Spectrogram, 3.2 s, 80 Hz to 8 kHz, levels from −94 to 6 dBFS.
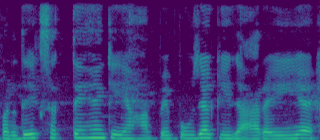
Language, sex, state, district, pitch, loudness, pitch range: Hindi, male, Uttar Pradesh, Jalaun, 200 Hz, -33 LUFS, 190-225 Hz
